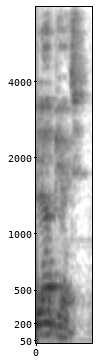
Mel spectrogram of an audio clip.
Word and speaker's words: Labyad: Mas eu queria falar um pouco da coletiva de apresentação do Zakaria Labiot, e é assim que eu pronuncio o nome dele, né? Segundo ele mesmo.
